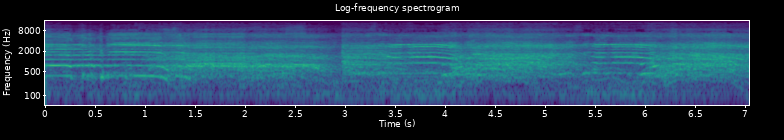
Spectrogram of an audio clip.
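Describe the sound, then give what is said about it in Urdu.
A rally crowd in Quetta chants slogans at a street sit-in against the sealing of religious schools. Many voices shout in loud, rising call-and-response bursts, with chatter between the chants. “Rally کے شرکا مختلف شاہراہوں سے ہوتے ہوئے منان چوک پہنچے اور وہاں پر دھرنا دیا۔ اس موقع پر وہ نعرے بازی کرتے رہے۔”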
